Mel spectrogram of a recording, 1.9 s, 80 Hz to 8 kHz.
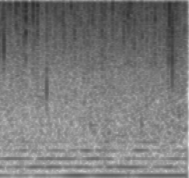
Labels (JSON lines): {"label": "biophony, midshipman", "recorder": "SoundTrap 500"}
